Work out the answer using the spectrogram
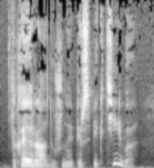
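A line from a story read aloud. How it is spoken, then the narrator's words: Dry, with hidden smile. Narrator (Russian): сухо бросила тетя Энн, хотя на ее лице играла улыбка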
